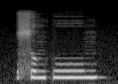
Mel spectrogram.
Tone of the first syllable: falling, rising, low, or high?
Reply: high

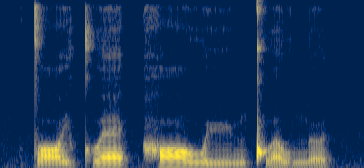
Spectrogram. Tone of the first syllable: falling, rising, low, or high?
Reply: low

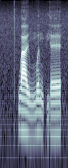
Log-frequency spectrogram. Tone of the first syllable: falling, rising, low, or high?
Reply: falling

